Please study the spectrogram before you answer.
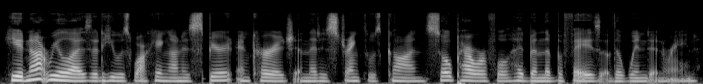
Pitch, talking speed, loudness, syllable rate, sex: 165 Hz, 255 wpm, -20 LUFS, 5.6 syllables/s, female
